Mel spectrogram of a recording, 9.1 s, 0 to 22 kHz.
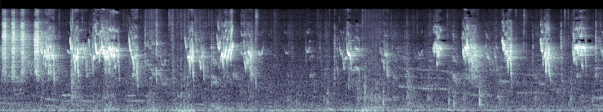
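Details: Several budgies singing on August 4, 2023, a steady stream of high, scratchy, chirping phrases in rhythmic bursts roughly every half second, with brief quieter stretches between louder flurries.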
